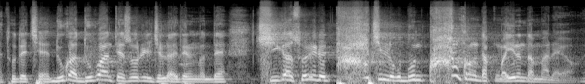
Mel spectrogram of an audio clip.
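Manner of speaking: ordinary delivery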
